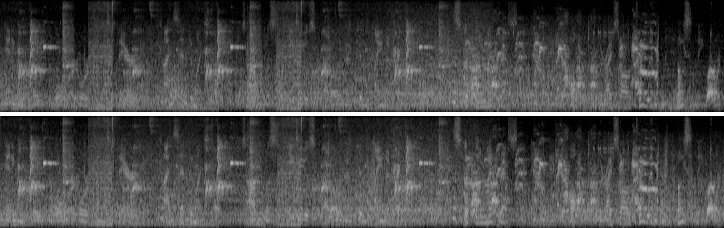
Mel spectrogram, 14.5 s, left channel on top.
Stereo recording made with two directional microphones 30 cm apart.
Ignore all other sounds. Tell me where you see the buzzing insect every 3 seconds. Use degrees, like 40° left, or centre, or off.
60° right, 50° right, 20° right, 10° left, 40° right.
